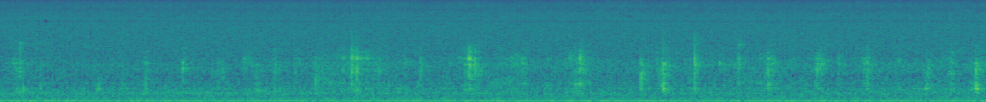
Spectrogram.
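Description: Close-up eating sounds: chewing and biting food, heard as irregular crisp clicks and crackles, over a steady low hum.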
